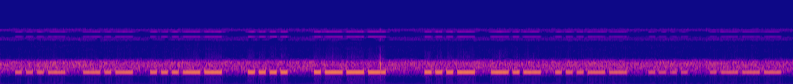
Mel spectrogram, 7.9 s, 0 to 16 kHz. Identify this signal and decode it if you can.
Morse code, heard as a keyed tone, about 22 wpm, 420 Hz, with radio noise. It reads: VK3HJ VK3HJ
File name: yj0nk-18-075mhz-cw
